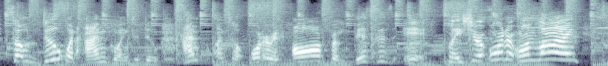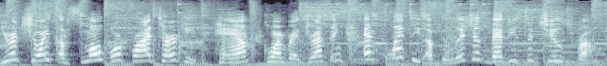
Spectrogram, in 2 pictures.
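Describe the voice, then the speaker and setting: Bubbly lady doing a radio ad, high and all over the place, music under it. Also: big pitch swings, normal speed, hardly any pauses. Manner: bubbly, sing-song. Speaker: ad spokeswoman. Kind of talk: upbeat radio ad read.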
